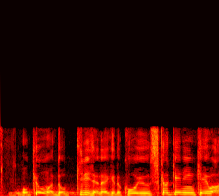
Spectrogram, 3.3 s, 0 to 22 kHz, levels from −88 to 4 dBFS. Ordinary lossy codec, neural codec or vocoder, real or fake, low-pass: none; none; real; none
